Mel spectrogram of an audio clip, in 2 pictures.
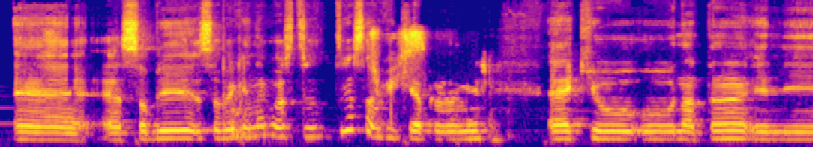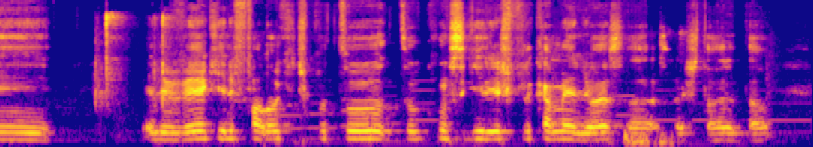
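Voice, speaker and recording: A fairly quick man's voice, fairly high in pitch, with fairly even intonation. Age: 20s. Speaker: podcast host. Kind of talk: casual chat. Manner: halting.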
